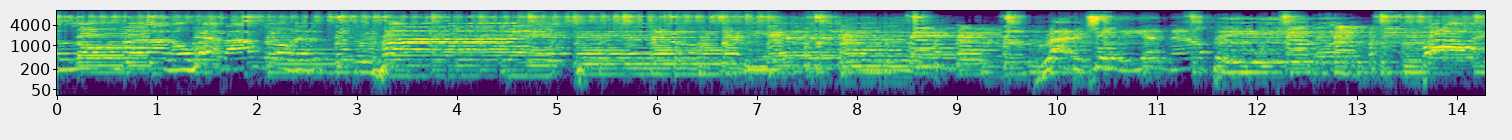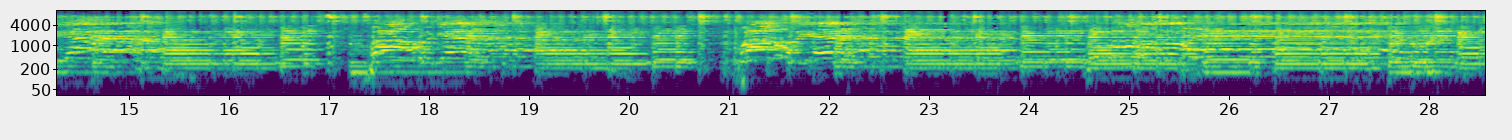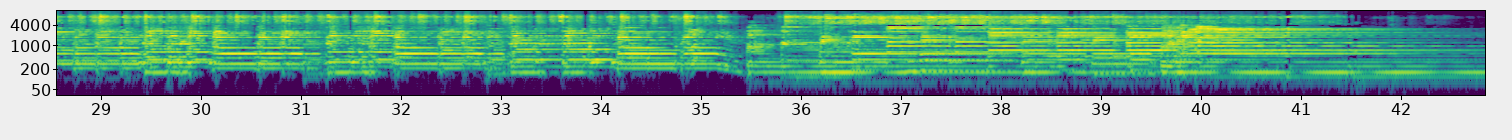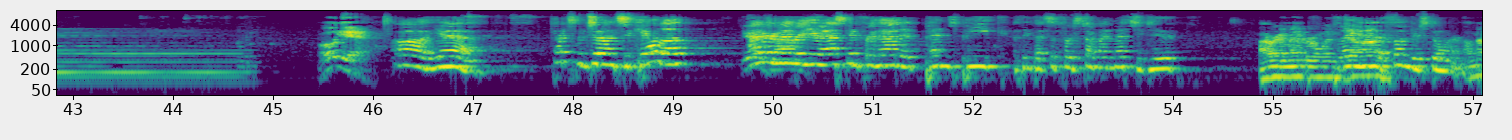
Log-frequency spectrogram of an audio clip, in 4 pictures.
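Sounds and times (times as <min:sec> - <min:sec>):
hand shaker: 0:00.0 - 0:08.7, 0:13.2 - 0:42.5, 0:46.8 - 0:47.8
electric guitar chords: 0:00.0 - 0:45.4
woman singing: 0:24.5 - 0:28.2.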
